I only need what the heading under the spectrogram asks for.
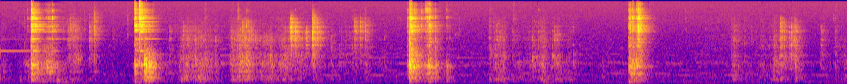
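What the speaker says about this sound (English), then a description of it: "I'm also going to pop some ice in the glass." Ice cubes drop into a drinking glass with a series of bright clinks and rattles, close up, arriving in irregular bursts spread over several seconds.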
